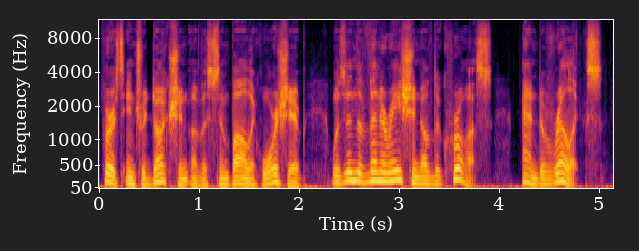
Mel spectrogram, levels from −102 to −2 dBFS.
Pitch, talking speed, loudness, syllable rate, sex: 135 Hz, 200 wpm, -17 LUFS, 6.1 syllables/s, male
